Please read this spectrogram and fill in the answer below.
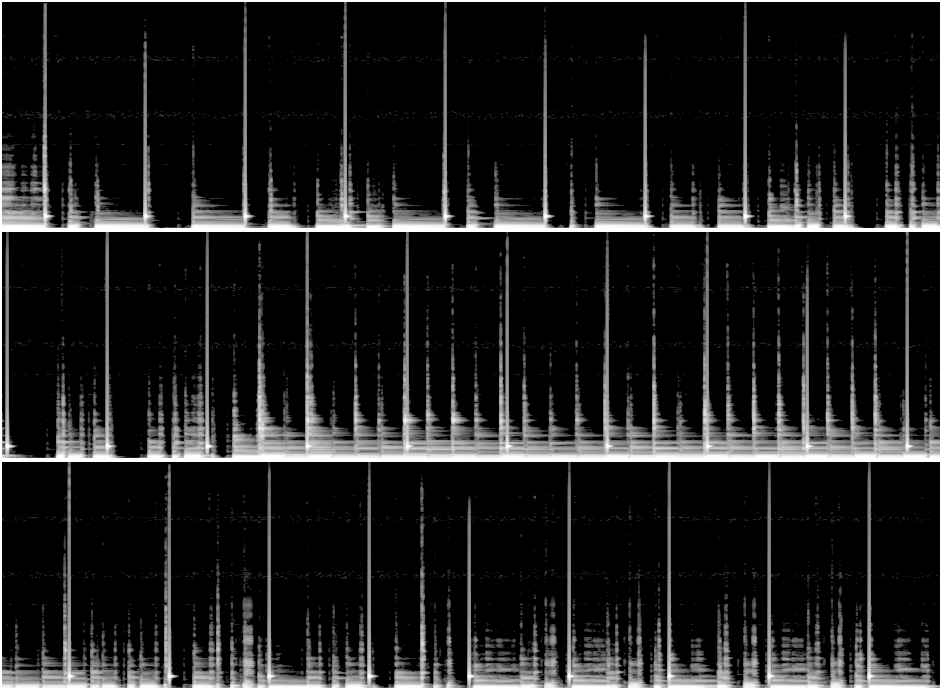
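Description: Electric bass guitar improvising rhythms on just two notes, D and the A a fifth away, over a metronome clicking on beats two and four, about once a second. The rhythms keep changing: short notes with gaps, then a steadier run of notes in the middle, then gaps again.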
